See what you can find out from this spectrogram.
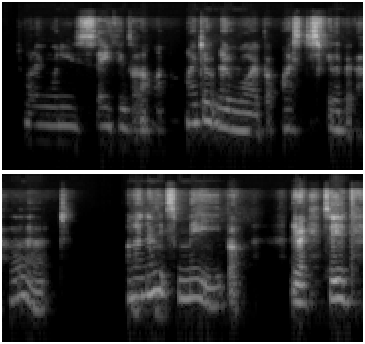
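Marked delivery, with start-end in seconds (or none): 0.2-4.3 nice, sugar-sweet, tender, gentle voice. Describing telling someone you feel hurt, in a nice, sweet voice. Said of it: "in a nice, sweet voice".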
